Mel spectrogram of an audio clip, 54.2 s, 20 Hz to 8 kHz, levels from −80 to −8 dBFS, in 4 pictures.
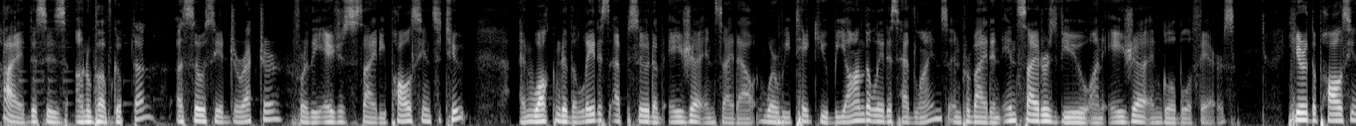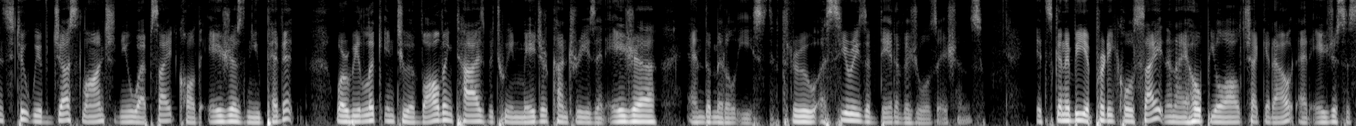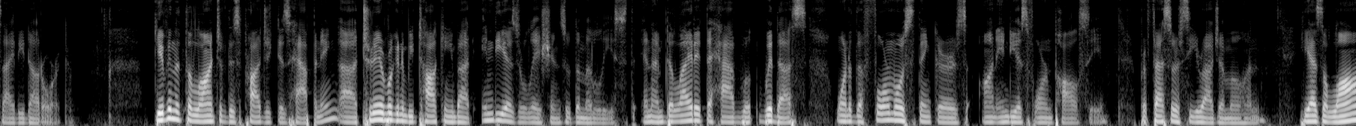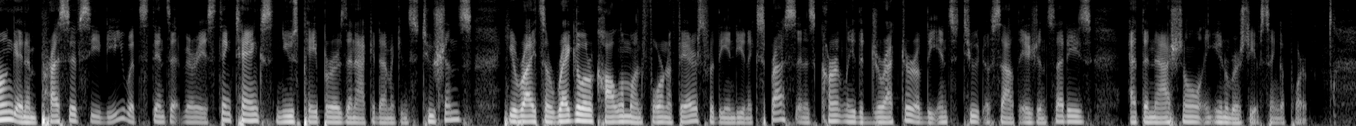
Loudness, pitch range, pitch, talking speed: -25 LUFS, 115-140 Hz, 125 Hz, 205 wpm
